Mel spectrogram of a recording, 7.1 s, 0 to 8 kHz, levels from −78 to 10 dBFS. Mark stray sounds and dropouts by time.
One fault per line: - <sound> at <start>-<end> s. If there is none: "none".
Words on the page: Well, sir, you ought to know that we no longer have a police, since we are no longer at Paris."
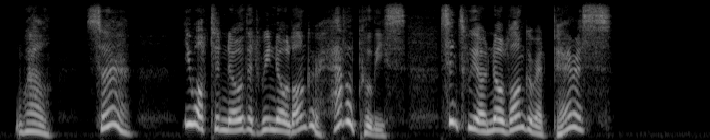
none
